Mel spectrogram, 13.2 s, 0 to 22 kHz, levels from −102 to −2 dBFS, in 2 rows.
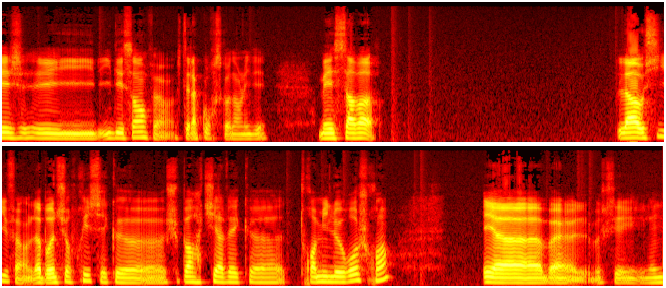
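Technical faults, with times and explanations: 3.49, 6.26–6.37 and 11.56–11.84 s, hard clipping: speech peaks overdriven about 1, 4 and 1 dB are sliced flat, giving abrupt crackle with high harmonics rather than the rounded warmth of soft saturation.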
